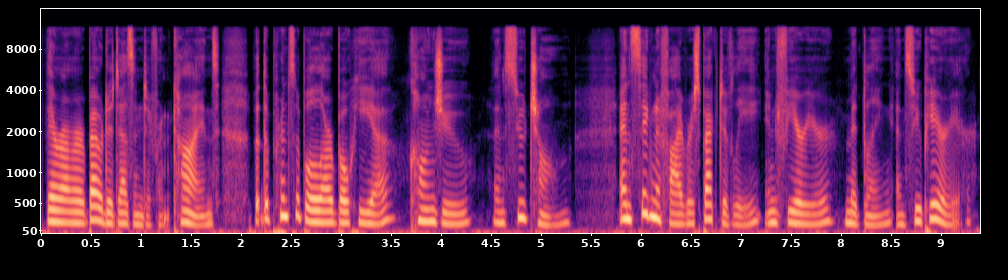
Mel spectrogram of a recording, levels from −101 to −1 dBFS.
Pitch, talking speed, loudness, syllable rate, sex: 185 Hz, 140 wpm, -19 LUFS, 5.6 syllables/s, female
